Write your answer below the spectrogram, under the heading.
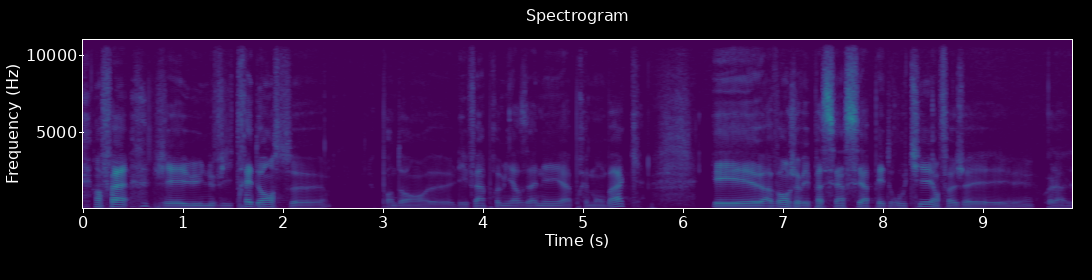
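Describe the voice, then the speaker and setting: A man's dark, mellow tone with fairly even intonation and long, frequent pauses over a quiet background. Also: medium pitch for a man, fairly slow pace. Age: 60s. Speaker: self-taught botanist and local association member. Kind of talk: radio interview. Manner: hesitant, many filler words.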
